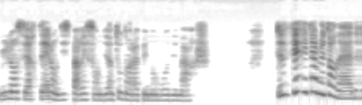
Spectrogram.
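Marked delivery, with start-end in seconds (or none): 3.7-4.9 good-natured, kindly, very high-pitched voice. Someone remarks on two women rushing down the stairs ahead, in a kindly tone. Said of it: "commenta Baylad avec un ton bienveillant".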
